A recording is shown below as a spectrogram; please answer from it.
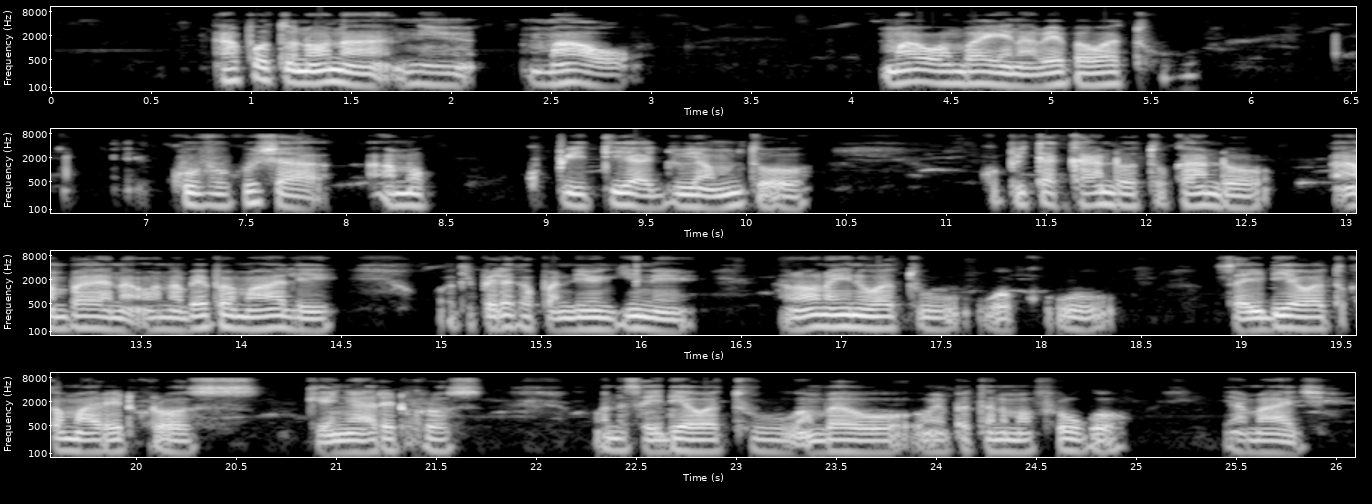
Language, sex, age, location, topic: Swahili, male, 18-24, Wajir, health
